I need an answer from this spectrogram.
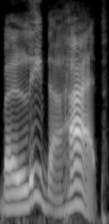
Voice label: brilliant, Gangsta; speech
